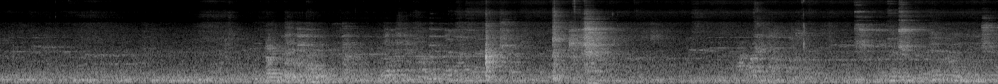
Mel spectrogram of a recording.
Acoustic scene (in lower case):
restaurant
